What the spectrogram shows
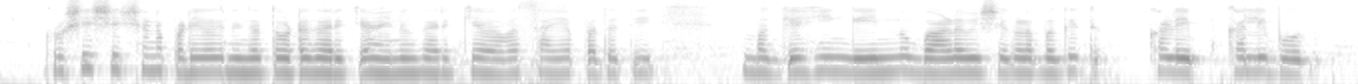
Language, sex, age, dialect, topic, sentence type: Kannada, female, 31-35, Dharwad Kannada, agriculture, statement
